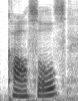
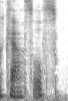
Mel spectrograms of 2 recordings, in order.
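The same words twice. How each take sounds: First: "castles" with a long British ah; British pronunciation. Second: Said in the usual way. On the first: Shown as a demonstration. Correcting the word for the play, British "castles" with broad ah. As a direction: say "castles" as KAH-sulz, softly. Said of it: "did a British accent".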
